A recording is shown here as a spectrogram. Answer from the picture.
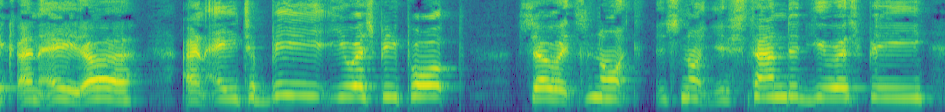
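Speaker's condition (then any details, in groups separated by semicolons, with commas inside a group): Cerebral palsy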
